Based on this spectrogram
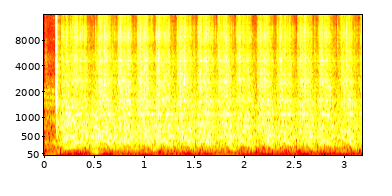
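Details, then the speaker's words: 1967 MGB GT, positive-earth, Pertronix igniter, sat for weeks: steady starter churn about two and a half turns per second, never catches; spark detector on plug lead shows no spark, crank no start. "Okay. So we have no spark. So now we got to figure out what that's all about."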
